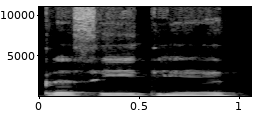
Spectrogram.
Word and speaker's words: prasidhyet: And na pra and not par. Na prasidhyet akarmaṇaḥ. Niyatam kuru karma tvam karma jyāyo hi akarmaṇaḥ śarīra-yātrāpi chate na prasidhyet akarmaṇaḥ.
